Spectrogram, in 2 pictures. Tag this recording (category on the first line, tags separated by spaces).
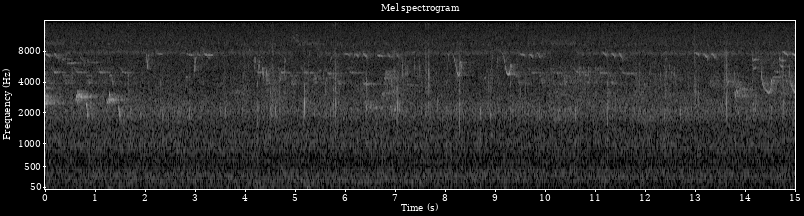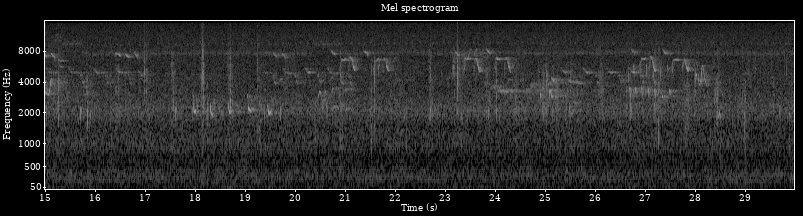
Soundscapes > Nature
field-recording soundscape alice-holt-forest weather-data data-to-sound sound-installation phenological-recording raspberry-pi artistic-intervention modified-soundscape natural-soundscape Dendrophone nature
